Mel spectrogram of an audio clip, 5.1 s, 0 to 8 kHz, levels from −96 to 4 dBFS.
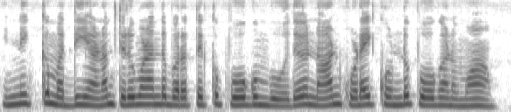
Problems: none marked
